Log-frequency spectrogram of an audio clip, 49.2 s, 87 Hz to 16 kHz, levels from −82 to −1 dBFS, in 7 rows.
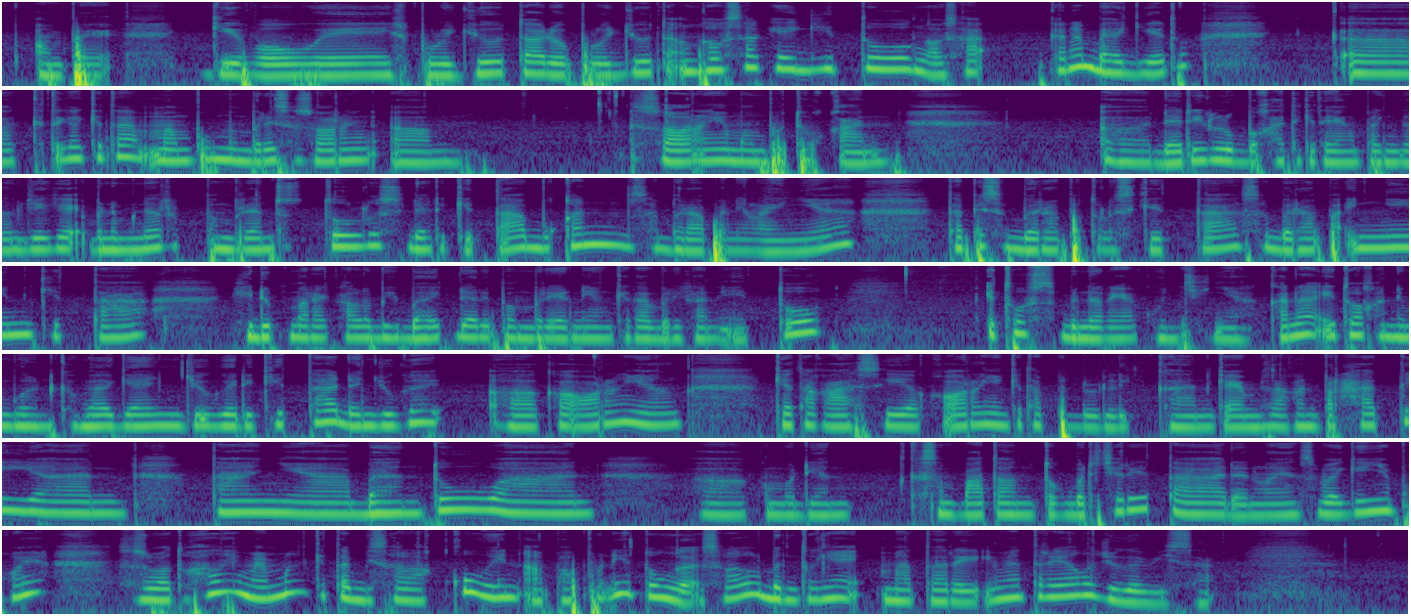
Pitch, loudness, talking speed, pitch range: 195 Hz, -27 LUFS, 140 wpm, 180-220 Hz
